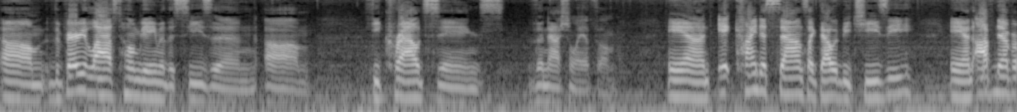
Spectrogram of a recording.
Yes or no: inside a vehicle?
yes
